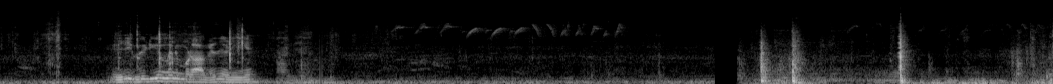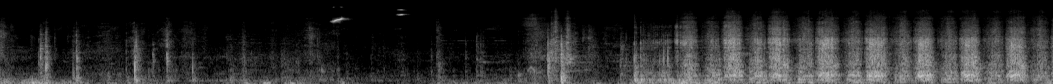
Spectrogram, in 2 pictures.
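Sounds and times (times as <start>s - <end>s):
small bird chirping: 3.7s - 6.4s, 13.8s - 15.6s.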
